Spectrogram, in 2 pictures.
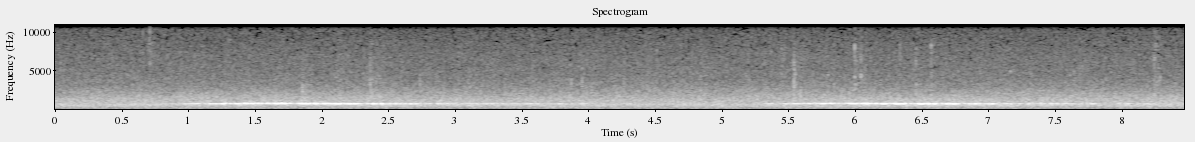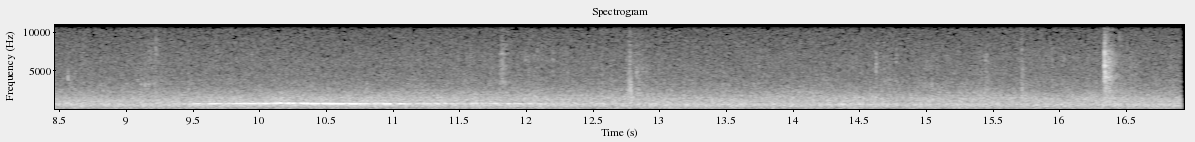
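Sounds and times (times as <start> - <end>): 
steady even hiss: 0.0 - 16.9
whiskered screech owl calling in Cave Creek Canyon, Arizona: 0.9 - 4.1, 5.3 - 8.4, 9.4 - 12.5
faint high ticks: 1.6 - 2.9, 5.4 - 7.0, 8.1 - 9.4, 11.7 - 13.1, 14.6 - 16.6.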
